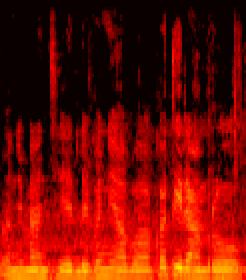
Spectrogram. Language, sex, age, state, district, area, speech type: Nepali, female, 45-60, West Bengal, Darjeeling, rural, spontaneous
